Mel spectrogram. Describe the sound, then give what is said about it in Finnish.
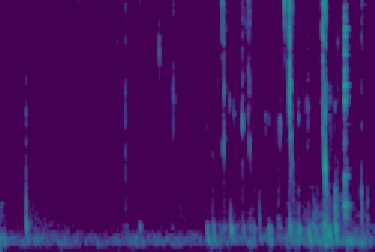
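Faint, moist chewing of a spoonful of mämmi, the Finnish rye pudding, with scattered soft clicks at first and then denser smacking and squelching in the second half. “Mutta kyllähän meidän pitää saada tämä autenttinen maku, että mitä oh. tämä mämmi maistuu ihan tällaisenä. Mä tavallaan tykkään tästä koostumuksesta, koska mä tykkään vanukkaista mm. aika paljon.”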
